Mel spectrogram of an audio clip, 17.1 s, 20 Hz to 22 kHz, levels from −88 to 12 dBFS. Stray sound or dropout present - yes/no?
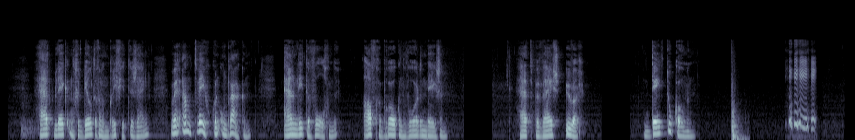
yes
